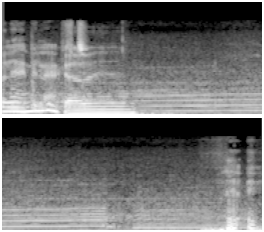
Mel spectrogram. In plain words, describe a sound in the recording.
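A young man talks with animation into a microphone close by.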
